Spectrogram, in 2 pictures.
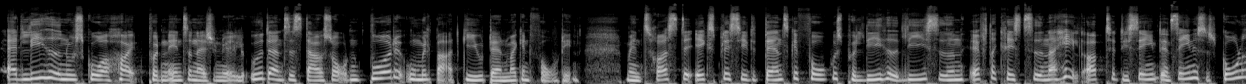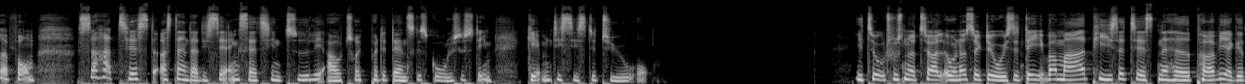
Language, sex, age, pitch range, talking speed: Danish, female, 30-49, 190-235 Hz, 155 wpm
